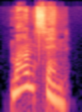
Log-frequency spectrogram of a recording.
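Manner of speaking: high urgent cry of his name; a sudden high call; alarmed call. Acted. Cyan calls out to collapsed Monson.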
